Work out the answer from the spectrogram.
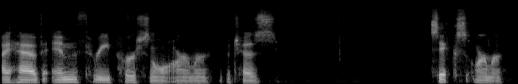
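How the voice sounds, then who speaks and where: A man's voice: deep voice, steady tone, slow pace, fairly bright tone. A man chatting casually as a player in an online tabletop roleplaying game.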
